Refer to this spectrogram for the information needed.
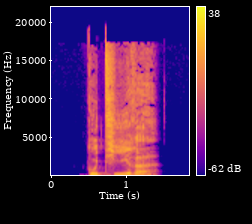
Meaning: inflection of goutieren: 1. first-person singular present 2. singular imperative 3. first/third-person singular subjunctive I
- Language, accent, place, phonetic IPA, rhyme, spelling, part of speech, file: German, Germany, Berlin, [ɡuˈtiːʁə], -iːʁə, goutiere, verb, De-goutiere.ogg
